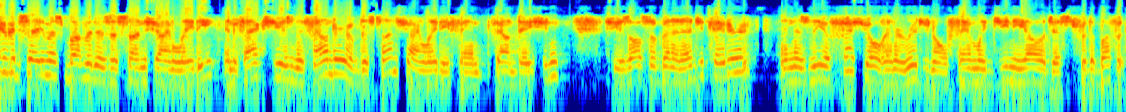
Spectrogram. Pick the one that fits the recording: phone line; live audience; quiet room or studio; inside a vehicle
phone line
